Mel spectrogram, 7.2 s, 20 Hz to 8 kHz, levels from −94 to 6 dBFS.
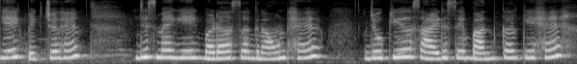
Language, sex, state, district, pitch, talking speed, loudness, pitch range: Hindi, female, Uttar Pradesh, Lalitpur, 325 Hz, 150 wpm, -16 LUFS, 300-355 Hz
